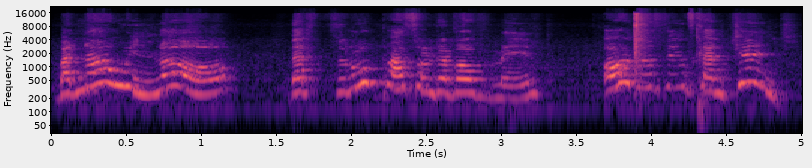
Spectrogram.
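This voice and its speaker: A woman with a Ugandan accent hosting a casual live stream, chatting to viewers in an animated way and repeating herself for emphasis. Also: sits high, a little slow, slight background noise. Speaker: host of a live personal development discussion. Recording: voice somewhat far from the mic.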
